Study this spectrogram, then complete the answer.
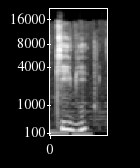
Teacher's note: La letra I da el sonido I como en español, pero más cerrado.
